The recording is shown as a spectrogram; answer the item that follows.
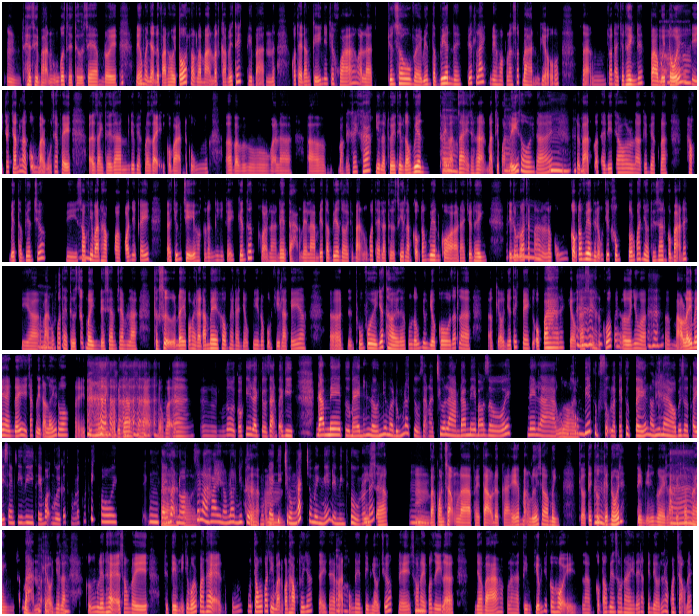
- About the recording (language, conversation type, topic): Vietnamese, advice, Làm sao để không phải giấu đam mê thật mà vẫn giữ được công việc ổn định?
- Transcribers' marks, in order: tapping; other background noise; in Korean: "oppa"; laugh; laughing while speaking: "À"; laugh; sniff; other noise; sniff; laughing while speaking: "à"; "luôn" said as "nuôn"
